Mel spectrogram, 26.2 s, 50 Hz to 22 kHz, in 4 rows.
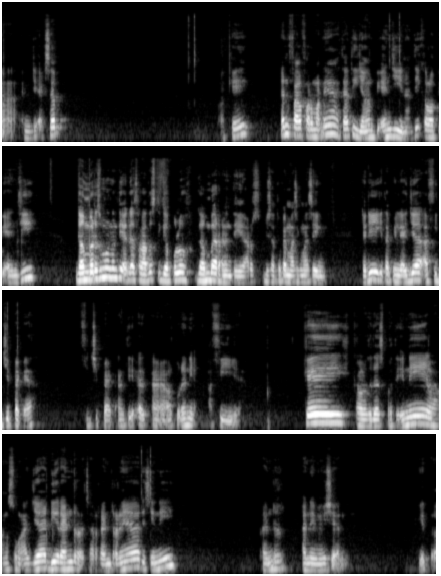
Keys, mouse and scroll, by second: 5.9 click, 21.7 click.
